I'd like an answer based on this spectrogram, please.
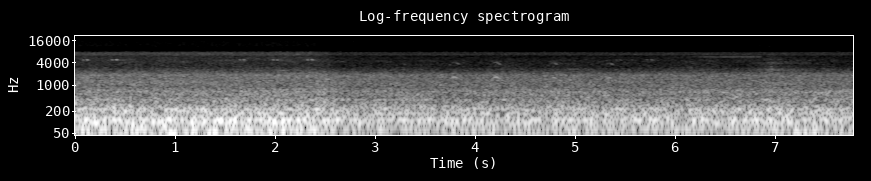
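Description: Outdoor ambience: a steady low wind rumble on the microphone, with a few faint, high, short chirps in the first half.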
